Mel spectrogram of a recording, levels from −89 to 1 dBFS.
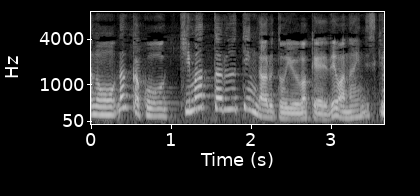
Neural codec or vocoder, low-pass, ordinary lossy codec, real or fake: none; none; none; real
